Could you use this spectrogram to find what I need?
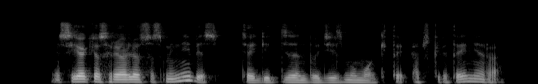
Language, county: Lithuanian, Utena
